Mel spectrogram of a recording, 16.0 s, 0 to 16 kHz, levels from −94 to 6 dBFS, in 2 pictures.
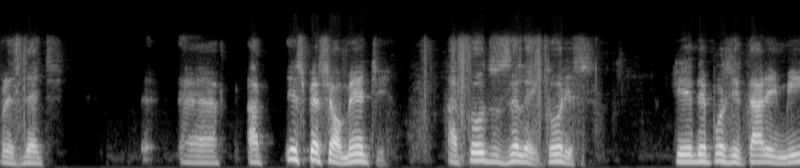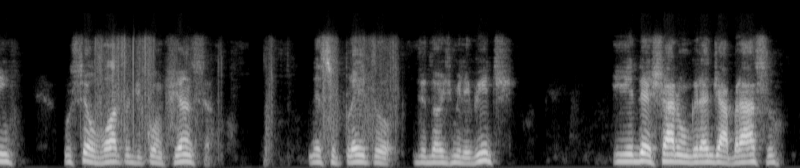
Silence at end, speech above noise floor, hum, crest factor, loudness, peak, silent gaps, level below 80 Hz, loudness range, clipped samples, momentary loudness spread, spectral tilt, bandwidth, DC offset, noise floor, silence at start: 0.25 s; 56 dB; none; 18 dB; -19 LUFS; -2 dBFS; none; -64 dBFS; 6 LU; under 0.1%; 16 LU; -7 dB/octave; 7.4 kHz; under 0.1%; -74 dBFS; 0 s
